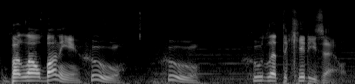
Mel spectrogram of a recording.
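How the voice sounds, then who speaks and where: A man's voice: a little high, huge pitch swings, measured pace, faint music behind. A man casually chatting to his viewers while building a Lego set, reading facts aloud and talking to chat.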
